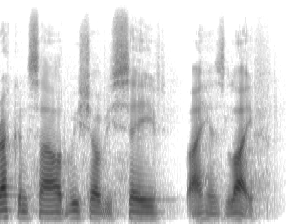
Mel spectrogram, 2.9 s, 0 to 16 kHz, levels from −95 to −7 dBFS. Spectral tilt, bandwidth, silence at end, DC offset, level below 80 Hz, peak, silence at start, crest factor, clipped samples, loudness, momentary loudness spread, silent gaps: -4.5 dB/octave; 13.5 kHz; 0.25 s; under 0.1%; -76 dBFS; -14 dBFS; 0 s; 22 dB; under 0.1%; -35 LUFS; 5 LU; none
